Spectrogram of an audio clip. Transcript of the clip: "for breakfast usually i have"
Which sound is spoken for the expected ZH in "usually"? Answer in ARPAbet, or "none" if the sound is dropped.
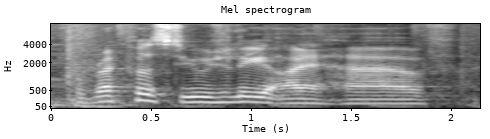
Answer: ZH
